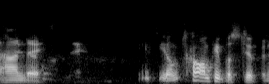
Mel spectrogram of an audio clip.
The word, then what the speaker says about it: Hyundai: like the Henda the you mean Hyundai Hyundai yeah Hyundai sorry but I AR they hyand hyand I Santa Fe in Canada hyand it's Hyundai red I think you say it wrong I it's Hye never heard it are youand are you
